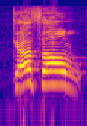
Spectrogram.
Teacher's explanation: را ساکن ہو جائے گی اور موٹی بھی ہوگی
